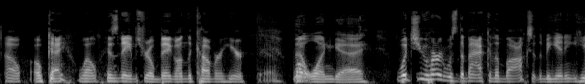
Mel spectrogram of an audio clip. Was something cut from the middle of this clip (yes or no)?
no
